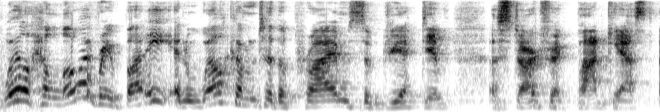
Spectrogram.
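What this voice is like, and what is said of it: 90s radio DJ voice. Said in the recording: “my 90s DJ voice ... That was like three different voices.”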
